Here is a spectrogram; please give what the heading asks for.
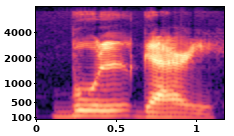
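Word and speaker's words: Bvlgari: were interchangeable that's why v could actually be pronounced as the letter u that's why you call it as bulgari not bulgari y then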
